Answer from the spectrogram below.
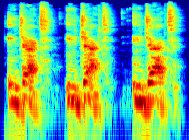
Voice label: eject eject eject, Titan, EN, Tone Voice; Titanfall 2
